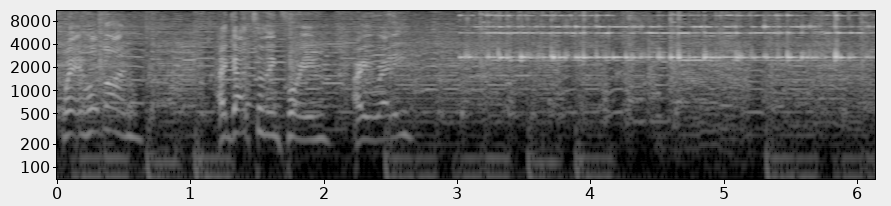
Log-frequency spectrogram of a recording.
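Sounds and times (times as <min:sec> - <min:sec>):
speech: 0:00.1 - 0:02.8
reindeer bell jingling: 0:03.0 - 0:06.1.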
